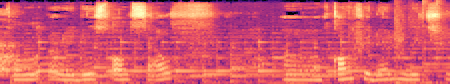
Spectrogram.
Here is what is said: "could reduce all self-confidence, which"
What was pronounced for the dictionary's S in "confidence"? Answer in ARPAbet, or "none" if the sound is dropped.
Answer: none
